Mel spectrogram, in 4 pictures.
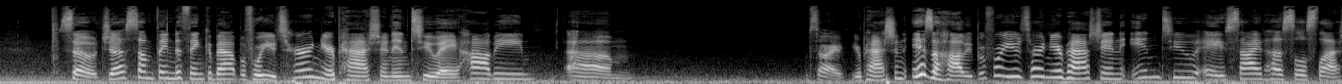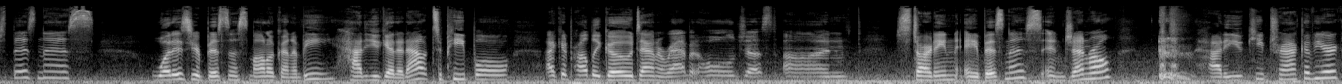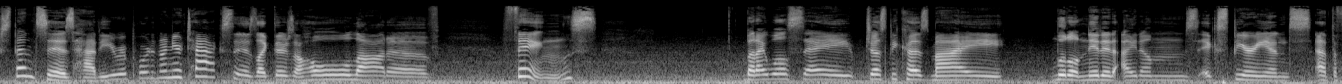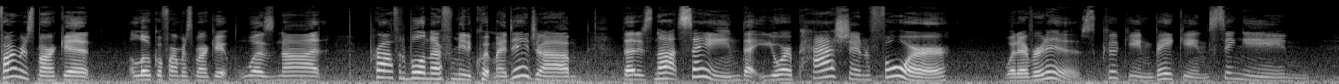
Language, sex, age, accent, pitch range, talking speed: English, female, 20-39, American, 180-255 Hz, 145 wpm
